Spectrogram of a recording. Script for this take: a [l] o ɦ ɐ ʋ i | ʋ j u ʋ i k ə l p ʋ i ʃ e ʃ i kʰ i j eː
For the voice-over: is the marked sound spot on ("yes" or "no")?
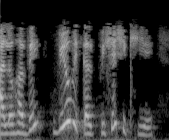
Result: yes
